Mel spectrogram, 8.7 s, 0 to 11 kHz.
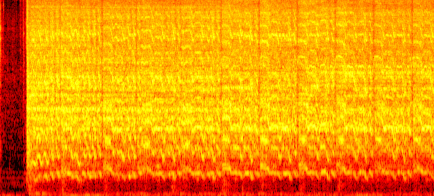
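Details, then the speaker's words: Ford E350 van, 7.3 Powerstroke turbo diesel 4x4, sat years on five-year-old fuel, had blow-by: cranks steadily without firing, uneven cranking beat; one cylinder suspected low compression. "there's a depression here that means that like probably one cylinder has low compression"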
